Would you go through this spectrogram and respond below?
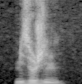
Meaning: misogyny
- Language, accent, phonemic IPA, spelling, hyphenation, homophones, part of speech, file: French, France, /mi.zɔ.ʒi.ni/, misogynie, mi‧so‧gy‧nie, misogynies, noun, LL-Q150 (fra)-misogynie.wav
